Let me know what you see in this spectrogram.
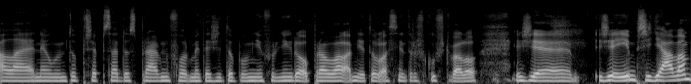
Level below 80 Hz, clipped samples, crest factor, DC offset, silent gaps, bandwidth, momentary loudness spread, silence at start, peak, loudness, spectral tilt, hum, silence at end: -54 dBFS; under 0.1%; 14 dB; under 0.1%; none; 14 kHz; 9 LU; 0 s; -8 dBFS; -24 LUFS; -6.5 dB/octave; none; 0 s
